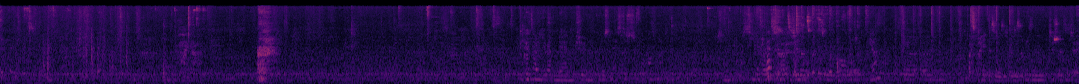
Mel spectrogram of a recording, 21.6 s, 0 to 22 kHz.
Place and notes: cologne, tram - Köln, tram
Tram ride from station Eifelstrasse to station Rudolfplatz. Tram changes to subway after 2 station.
recorded july 4th, 2008.
project: "hasenbrot - a private sound diary"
